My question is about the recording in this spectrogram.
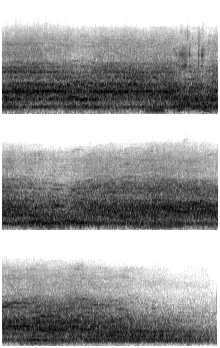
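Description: A large group of voices reciting Quran verses together in unison, a class repeating the teacher's recitation in a continuous, dense chorus that eases off slightly near the end.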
